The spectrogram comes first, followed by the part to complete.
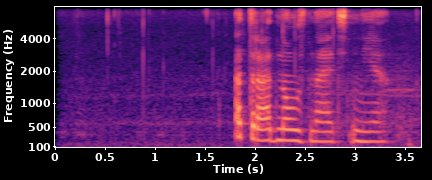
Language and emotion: Russian, positive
